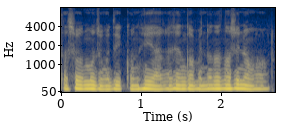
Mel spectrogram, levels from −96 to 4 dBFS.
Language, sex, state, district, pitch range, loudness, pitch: Chakma, male, Tripura, Unakoti, 125-135 Hz, -14 LUFS, 130 Hz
